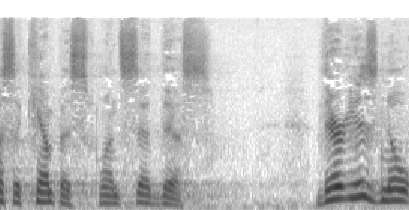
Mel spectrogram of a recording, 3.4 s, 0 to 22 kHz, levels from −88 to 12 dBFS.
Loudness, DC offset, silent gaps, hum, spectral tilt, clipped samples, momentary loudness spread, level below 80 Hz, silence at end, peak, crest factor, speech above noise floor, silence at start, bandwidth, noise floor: -21 LUFS; under 0.1%; none; none; -4.5 dB/octave; under 0.1%; 12 LU; -54 dBFS; 0 s; -2 dBFS; 18 dB; 32 dB; 0 s; 16 kHz; -52 dBFS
